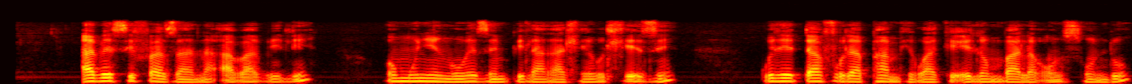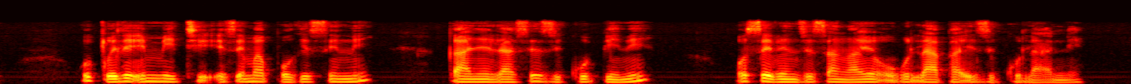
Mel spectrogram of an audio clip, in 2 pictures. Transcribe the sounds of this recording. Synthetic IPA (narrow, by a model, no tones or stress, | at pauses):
aβesifazana̰ʔa̰βa̰βili | omuɲɛŋɔwɛzempʼilaɣaɬɛṵɬḛzi | ɣṵlɛtʼafulapʰambʱiɣwakʰɛ̰ɛlom̩βalʔa̰ʔo̰nt͡sʼundʱu | ɣuɡ͡ǀʱwɛlɛʔimitʰḭʔɛsɛmab̥ʱoɣisini | ɣaɲɛlaseziɡ̥ʱub̥ʱini | ɔsɛβend͡zʱisaŋajɔ̰ʔṵɣulapʰa̰ḭziɡ̥ʱula̰ːnɛ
